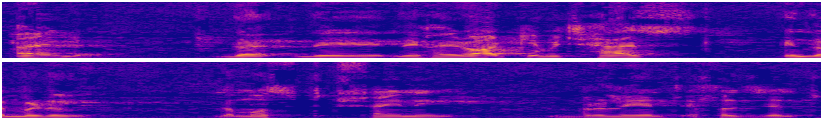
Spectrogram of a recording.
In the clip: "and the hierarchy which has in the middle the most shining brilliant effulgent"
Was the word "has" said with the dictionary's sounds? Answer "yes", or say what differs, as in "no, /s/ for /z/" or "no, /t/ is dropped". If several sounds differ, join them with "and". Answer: yes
